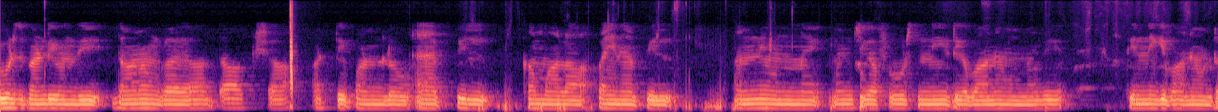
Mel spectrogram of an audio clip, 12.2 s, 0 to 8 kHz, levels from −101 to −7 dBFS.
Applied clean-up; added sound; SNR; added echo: none; Hands; 13 dB; reverberation time 0.4 s.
